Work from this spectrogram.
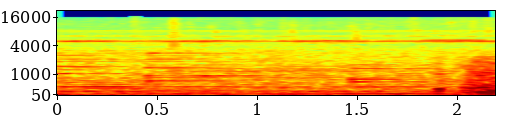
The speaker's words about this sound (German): Der Donner rollt über den Berg, als bräche die ganze Erde in zwei. Und eine Minute später prasselt der Regen mit urzeitlicher Wucht auf mein Dach, so wie es nur ein Unwetter in finsterer tropischer Nacht verursachen kann.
